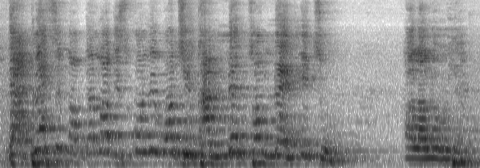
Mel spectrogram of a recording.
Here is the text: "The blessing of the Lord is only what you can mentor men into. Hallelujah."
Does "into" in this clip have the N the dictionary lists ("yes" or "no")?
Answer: no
